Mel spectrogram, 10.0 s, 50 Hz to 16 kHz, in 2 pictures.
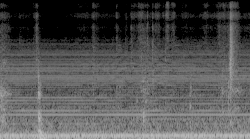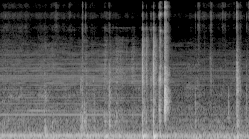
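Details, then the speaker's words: Steady low 120 Hz buzz with faint clicks from a 1980s MXR M-108 10-band graphic equalizer during testing. A tired power supply filter capacitor is suspected and needs replacing. "t's gnarly it's Buzzy I'm not in love with it um but it probably just has a big power supply cap inside of it that needs to be replaced"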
